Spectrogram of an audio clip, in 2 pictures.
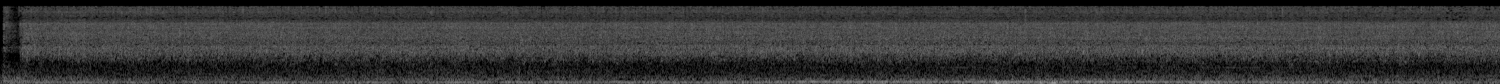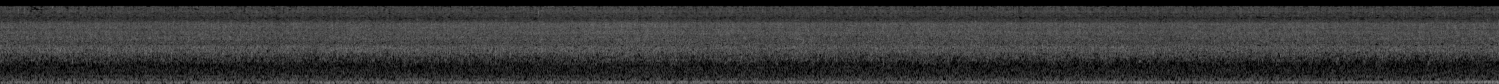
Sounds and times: water hose spraying on water 0.0 - 29.9

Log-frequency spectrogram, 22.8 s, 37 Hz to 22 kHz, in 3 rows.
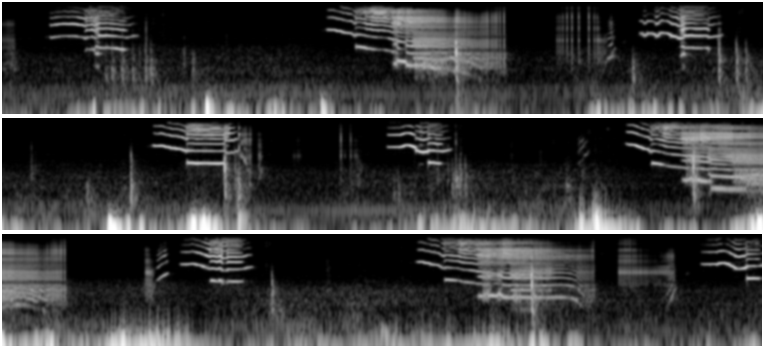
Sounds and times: front door squeaky open close loud creak 0.0 - 2.1
front door squeaky open close loud creak 3.2 - 7.5
front door squeaky open close loud creak 9.1 - 12.3
front door squeaky open close loud creak 13.2 - 16.0
front door squeaky open close loud creak 16.6 - 17.9
front door squeaky open close loud creak 19.4 - 22.8

